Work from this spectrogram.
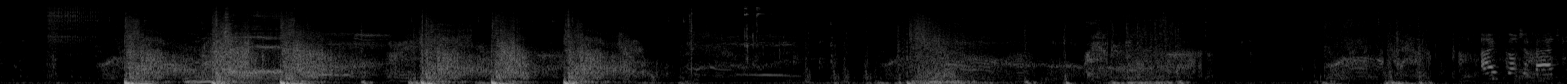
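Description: Gunfire and mechanical weapon clicks from the video game 7 Days to Die, played with the Rebirth mod, arrive as repeated sharp bursts mixed with clattering under ongoing talk.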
